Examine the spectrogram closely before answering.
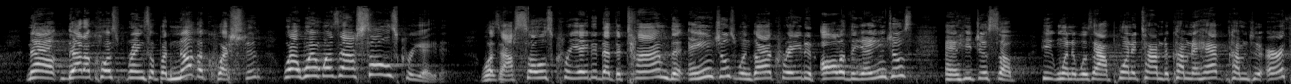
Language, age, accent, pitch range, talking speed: English, 40-59, American, 265-365 Hz, 225 wpm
